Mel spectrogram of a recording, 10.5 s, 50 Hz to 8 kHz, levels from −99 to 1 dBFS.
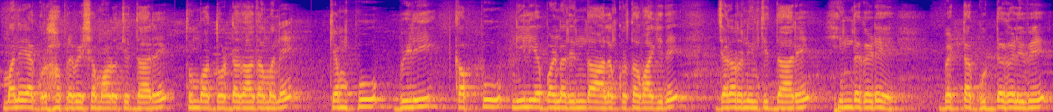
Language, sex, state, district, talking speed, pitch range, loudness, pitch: Kannada, male, Karnataka, Chamarajanagar, 95 wpm, 165-180 Hz, -14 LUFS, 175 Hz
